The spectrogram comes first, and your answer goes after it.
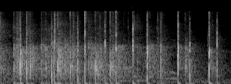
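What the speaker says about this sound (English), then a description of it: "a standing ovation over here. That's fantastic." A standing ovation after a brand-building talk, heard here as a thin patter of separate, distinct claps from a small nearby group, fairly soft and uneven.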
